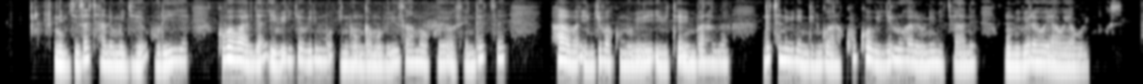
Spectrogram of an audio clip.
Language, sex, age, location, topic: Kinyarwanda, male, 25-35, Huye, health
